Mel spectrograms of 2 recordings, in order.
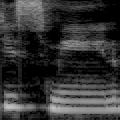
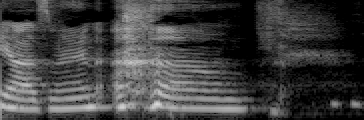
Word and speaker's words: Yasmine: Oh, I guess this is time to let you all know my name's actually pronounced Yasmin, but I was really complacent about it in college, so don't say Yasmin.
